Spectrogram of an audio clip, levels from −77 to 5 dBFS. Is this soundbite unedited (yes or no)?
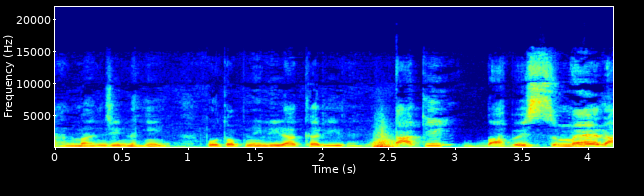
no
